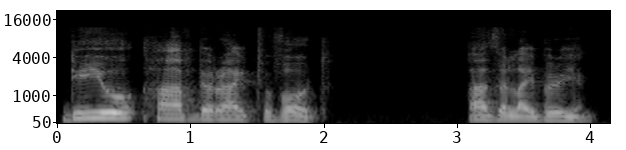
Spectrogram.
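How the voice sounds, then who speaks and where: A man interviewing a guest, asking slow, deliberate questions with many fillers. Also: a little high, a little mellow, clean tone.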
